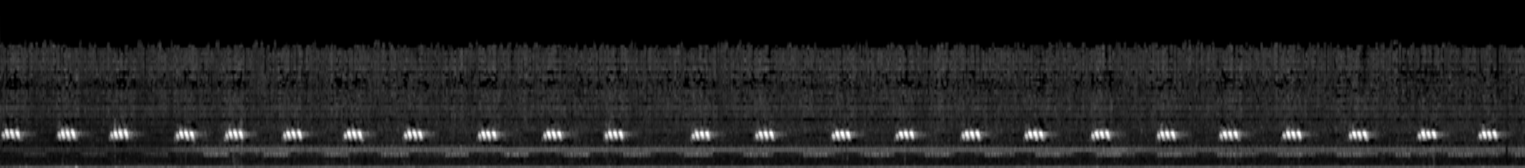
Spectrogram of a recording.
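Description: Crickets chirp in a steady, regular rhythm, each high-pitched trill repeating about once a second, clear over a faint low background hum, with no voices.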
